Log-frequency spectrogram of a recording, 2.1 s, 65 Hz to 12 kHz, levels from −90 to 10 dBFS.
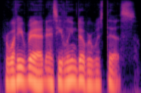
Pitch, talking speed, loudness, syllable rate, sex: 120 Hz, 285 wpm, -16 LUFS, 6.1 syllables/s, male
